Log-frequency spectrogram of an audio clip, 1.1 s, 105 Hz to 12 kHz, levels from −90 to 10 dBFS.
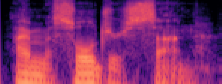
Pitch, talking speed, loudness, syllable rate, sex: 85 Hz, 215 wpm, -17 LUFS, 5.4 syllables/s, male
